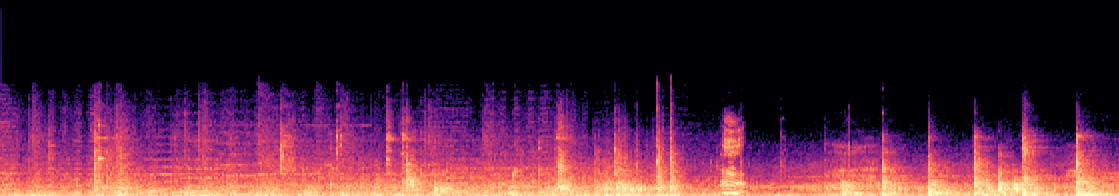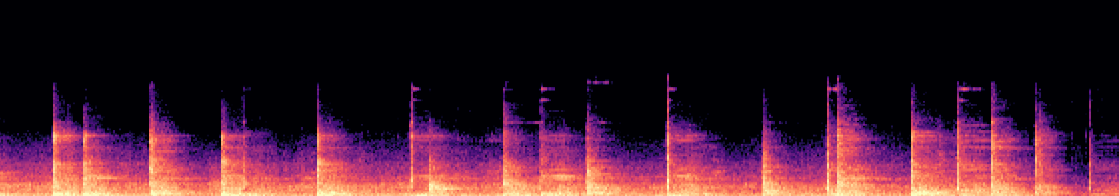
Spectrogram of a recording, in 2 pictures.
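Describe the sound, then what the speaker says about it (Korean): Workers hammer steel pins into the mast sections of a tower crane being installed on an overseas construction site, a long run of sharp metallic blows in a steady rhythm, close and loud over a rumbling background. "그 다음 작업은 홈에 핀을 넣어 고정하는 망치질."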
